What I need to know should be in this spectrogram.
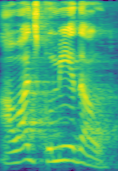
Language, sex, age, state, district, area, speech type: Bengali, female, 45-60, West Bengal, Nadia, rural, read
